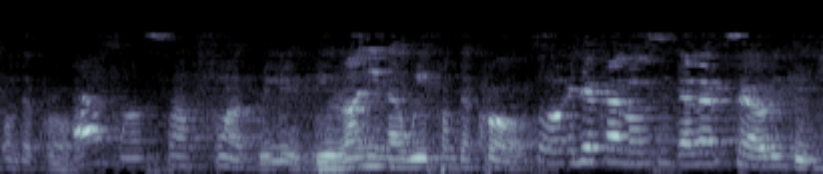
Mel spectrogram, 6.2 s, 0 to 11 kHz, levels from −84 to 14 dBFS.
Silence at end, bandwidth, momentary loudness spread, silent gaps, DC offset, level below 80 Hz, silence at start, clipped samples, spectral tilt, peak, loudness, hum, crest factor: 0 s; 5.8 kHz; 19 LU; none; under 0.1%; -64 dBFS; 0 s; under 0.1%; -10 dB/octave; -4 dBFS; -22 LUFS; none; 18 dB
